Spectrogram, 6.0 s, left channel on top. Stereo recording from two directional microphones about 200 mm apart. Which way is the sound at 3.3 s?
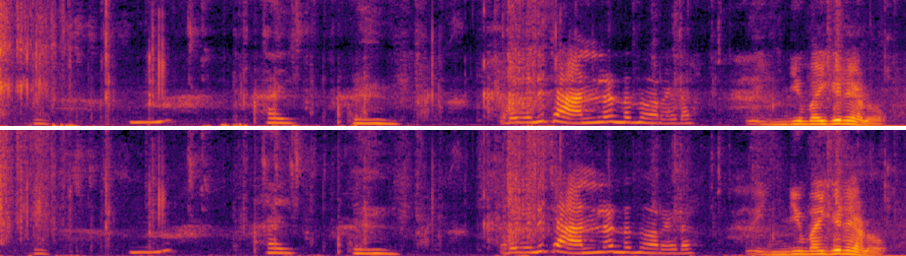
20° left (ahead or behind).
